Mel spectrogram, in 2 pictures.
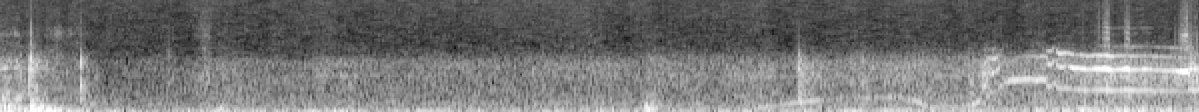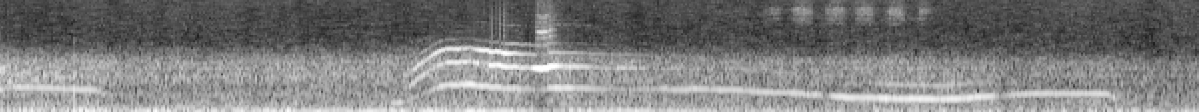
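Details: Kitten meeting its homeless father cat on the street for the first time; after quiet street noise, three drawn-out meows follow, the first short and rising-falling, the later two longer, wavering and descending, over a low traffic rumble.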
